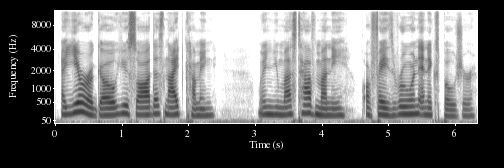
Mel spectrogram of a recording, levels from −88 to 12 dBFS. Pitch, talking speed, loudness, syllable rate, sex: 180 Hz, 160 wpm, -19 LUFS, 4.5 syllables/s, female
